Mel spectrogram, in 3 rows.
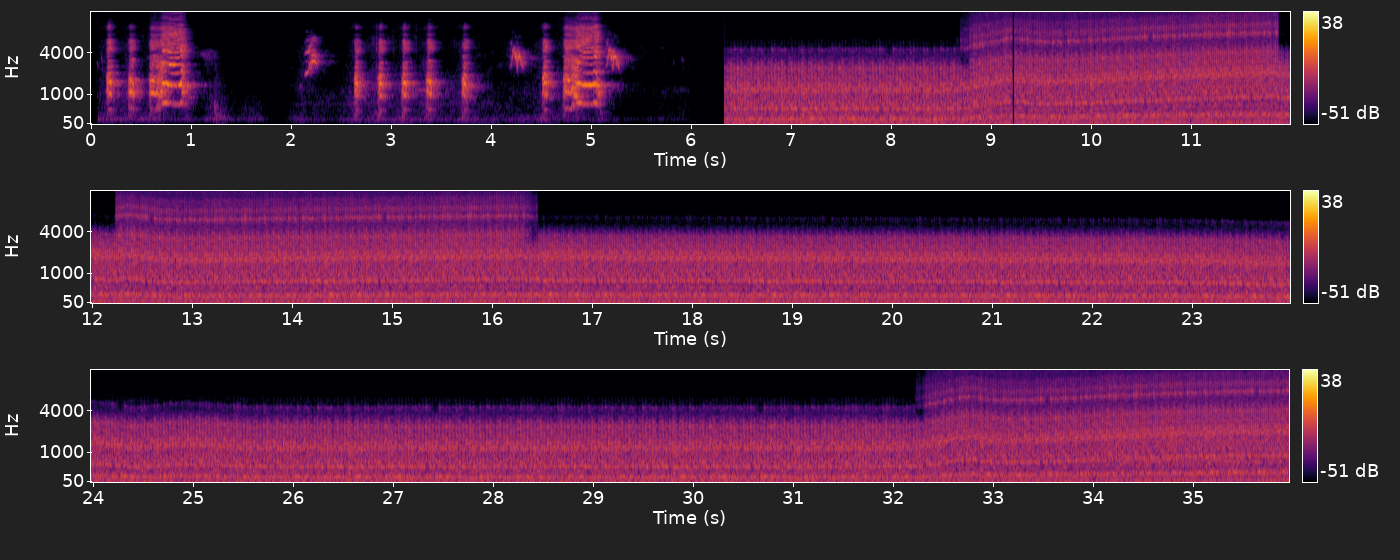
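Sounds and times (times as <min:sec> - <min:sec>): chicken clucking: 0:00.1 - 0:01.3, 0:02.1 - 0:05.4
rooster crowing: 0:04.7 - 0:05.3
engine idling: 0:06.4 - 0:35.9.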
